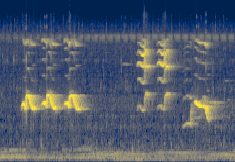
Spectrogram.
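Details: A female Chinese hwamei calls the male with three level, slightly rising whistles, a pause, then two sharp high chirps and a falling slurred whistle.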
